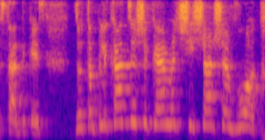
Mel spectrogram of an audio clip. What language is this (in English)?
Hebrew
